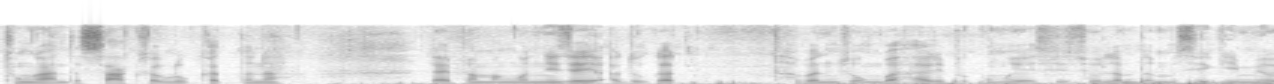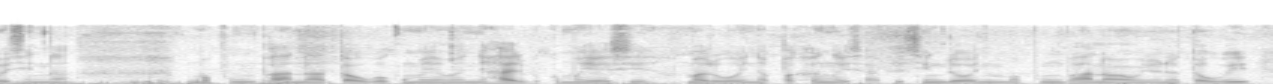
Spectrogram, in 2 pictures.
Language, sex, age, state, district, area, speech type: Manipuri, male, 30-45, Manipur, Thoubal, rural, spontaneous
